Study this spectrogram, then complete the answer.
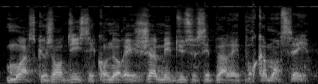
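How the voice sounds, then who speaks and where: A man uses a put-on, raspy character voice at a medium pitch, speaking at a fairly quick pace in a calm tone. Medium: fan dub. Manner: calm, self-assured.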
